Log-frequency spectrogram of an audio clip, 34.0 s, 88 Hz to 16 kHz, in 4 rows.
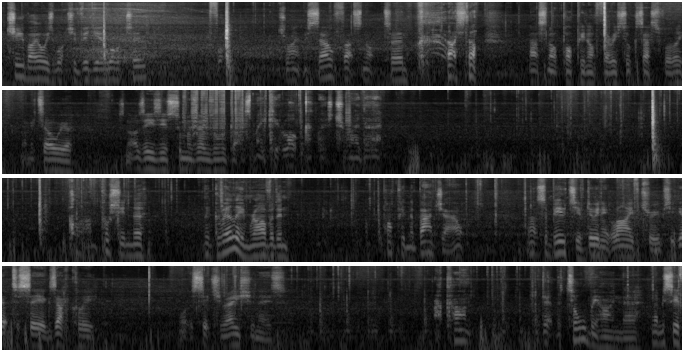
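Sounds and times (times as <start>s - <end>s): plastic tool scraping: 10.7s - 13.2s, 29.1s - 32.4s.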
